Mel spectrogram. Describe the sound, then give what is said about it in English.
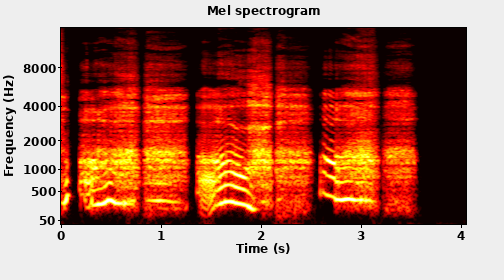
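Loud, breathy groans during sex: six moaning vocal bursts in a row with wavering, arching pitch, then silence. “I've never heard you groan so loud.”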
